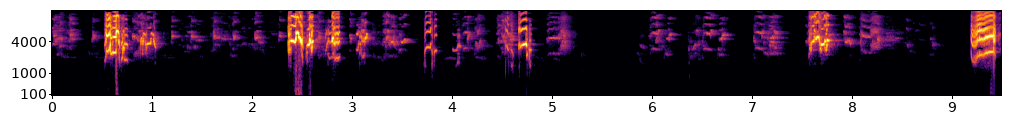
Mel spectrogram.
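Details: Two adult peach-faced lovebirds kept as pets calling loudly: piercing shrieks every couple of seconds mixed with quick high chattering notes, treble yet solid in tone.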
